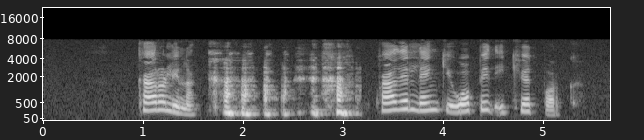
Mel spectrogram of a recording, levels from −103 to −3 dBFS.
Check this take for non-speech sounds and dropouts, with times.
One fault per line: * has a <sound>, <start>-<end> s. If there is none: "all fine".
* has a laugh, 1.6-3.2 s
